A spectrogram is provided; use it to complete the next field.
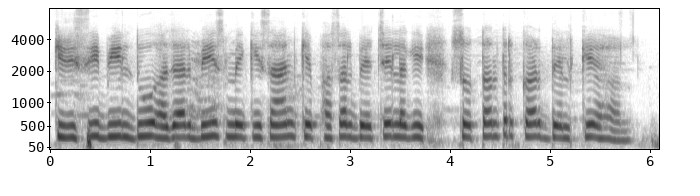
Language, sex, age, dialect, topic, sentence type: Magahi, female, 18-24, Southern, agriculture, statement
